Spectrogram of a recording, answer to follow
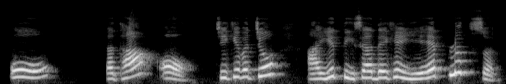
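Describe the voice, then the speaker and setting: A woman teacher giving a recorded grammar lesson to children, patiently spelling out sounds and examples and often pausing to reassure them. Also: very high-pitched. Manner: patient, repeats a stock phrase of reassurance.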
